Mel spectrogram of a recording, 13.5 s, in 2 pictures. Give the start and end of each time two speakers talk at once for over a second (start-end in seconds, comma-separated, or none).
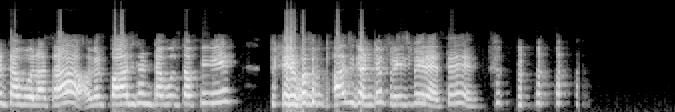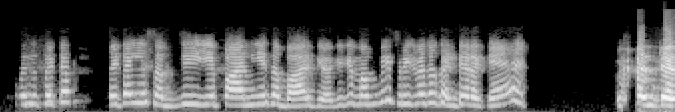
none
